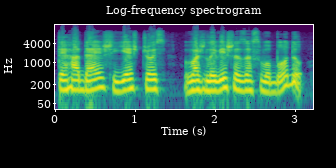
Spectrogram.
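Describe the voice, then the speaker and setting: A man voicing an eager, hot-headed male anarchist soldier who shouts boisterously in an audiobook. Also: mid-range voice, expressive, normal speed, dry recording, studio quality, lightly acted.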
